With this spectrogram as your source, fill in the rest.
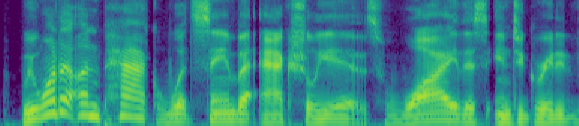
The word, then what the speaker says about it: SAMBA: We're digging into a synthesis called SAMBA, S-A-M-B-A. Right. Pronounced like the dance.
